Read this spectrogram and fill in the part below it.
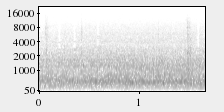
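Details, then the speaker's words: Infiniti QX56 / Nissan Armada, key on engine off: blower fan runs loud steady airy rush on high at every setting, even position 1; owner believes blower motor resistor is bad and replaces it. "The fan is on high no matter what setting I have it on."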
